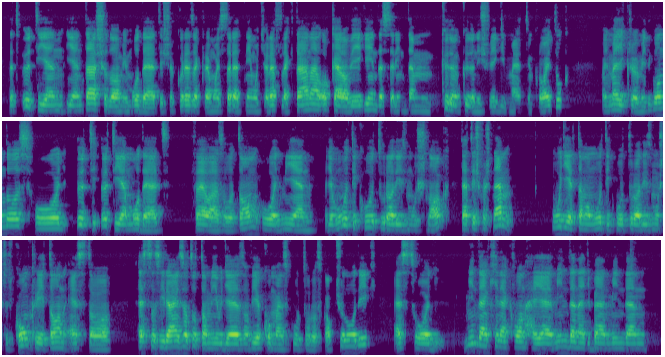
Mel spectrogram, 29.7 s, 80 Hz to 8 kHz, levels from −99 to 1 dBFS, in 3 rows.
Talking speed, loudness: 135 wpm, -31 LUFS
